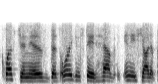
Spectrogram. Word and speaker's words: Oregon: By the way, it's pronounced Oregon.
